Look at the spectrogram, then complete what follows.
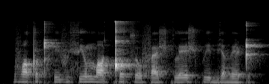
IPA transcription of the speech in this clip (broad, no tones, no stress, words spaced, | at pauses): votˤoʈhivfʲo mɑǃot͡sofæʃ kleʃpi bʲɑðeʈ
